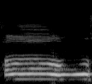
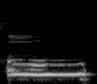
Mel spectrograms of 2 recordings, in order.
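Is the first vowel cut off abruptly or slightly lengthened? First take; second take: abrupt; lengthened. First: The vowel glides abruptly into the next sound. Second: The vowel is slightly drawn out and soft. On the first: The speaker calls it wrong. "Nggak khauf" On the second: The speaker calls it right. "tapi khauf"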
